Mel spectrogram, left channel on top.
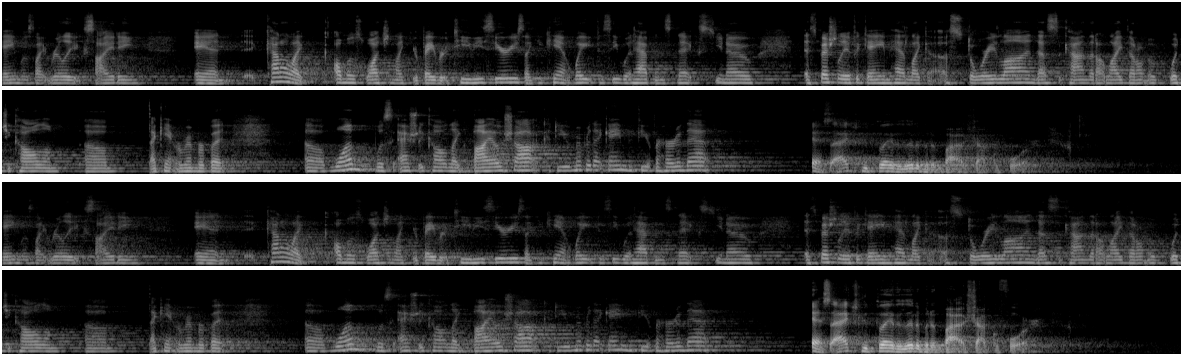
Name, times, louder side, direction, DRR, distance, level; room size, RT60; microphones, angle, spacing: voice 1, 0.0-3.1 3.3-12.9 13.3-14.5 14.8-18.9 22.3-22.4, left 2 dB, 30° left, 11 dB, 0.4 m, -32 dB
voice 2, 19.9-22.1, right 5 dB, 50° right, 13 dB, 0.3 m, -26 dB
17.0 x 7.5 x 5.3 m, 2.5 s
head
